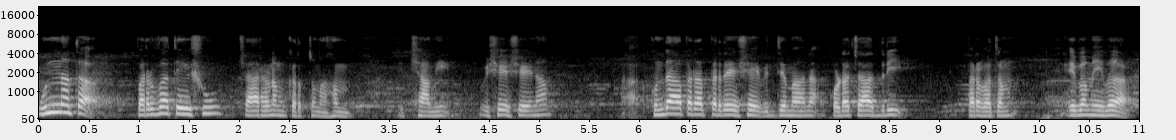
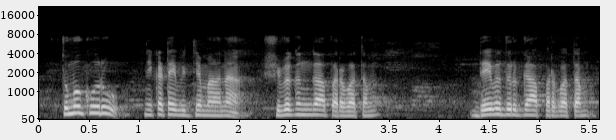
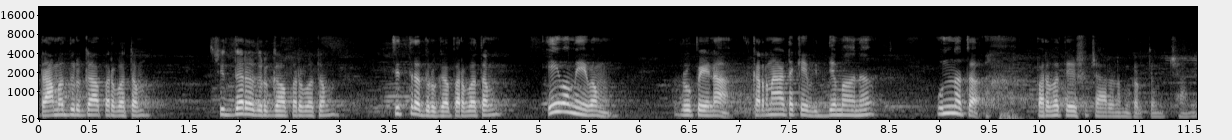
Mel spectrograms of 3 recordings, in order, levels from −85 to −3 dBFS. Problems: constant background noise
